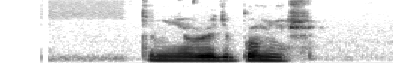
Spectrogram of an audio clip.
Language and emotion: Russian, neutral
